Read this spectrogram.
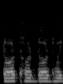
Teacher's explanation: ट ठ ड ढ ये सभी इसका उच्चारण मूर्धा से होता है।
